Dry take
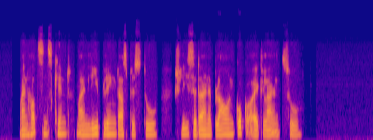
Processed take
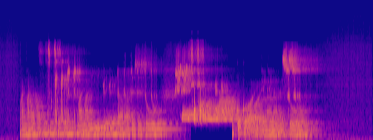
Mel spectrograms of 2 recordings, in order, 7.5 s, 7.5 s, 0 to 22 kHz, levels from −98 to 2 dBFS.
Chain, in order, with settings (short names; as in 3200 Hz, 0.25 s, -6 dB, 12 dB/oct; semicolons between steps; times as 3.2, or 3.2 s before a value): treble ducked by the level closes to 450 Hz, closed at -21 dBFS; compressor 10:1, threshold -31 dBFS, peak gain reduction 14.5 dB; Schroeder reverb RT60 1.5 s, combs from 26 ms, DRR 14 dB; level quantiser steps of 15 dB; 3.6–4.65 frequency shift +380 Hz; on a send: loudspeakers at several distances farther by 42 m -1 dB, 62 m -11 dB, 75 m -10 dB; on the sum: gain +4.5 dB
